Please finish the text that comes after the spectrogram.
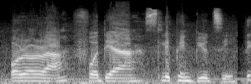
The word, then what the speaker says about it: Aurora: short form is Rory the pronunciation think of authentic a u it starts with a u think of audacity a u so it is O Aurora Aurora Glory that's what's the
